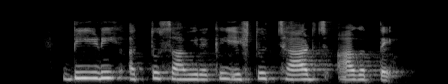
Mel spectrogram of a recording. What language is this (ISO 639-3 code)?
kan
